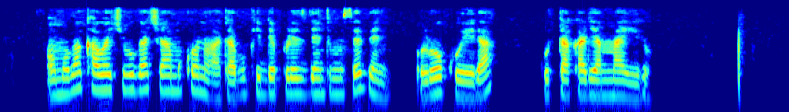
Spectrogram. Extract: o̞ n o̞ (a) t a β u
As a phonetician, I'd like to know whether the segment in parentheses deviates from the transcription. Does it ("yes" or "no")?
no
